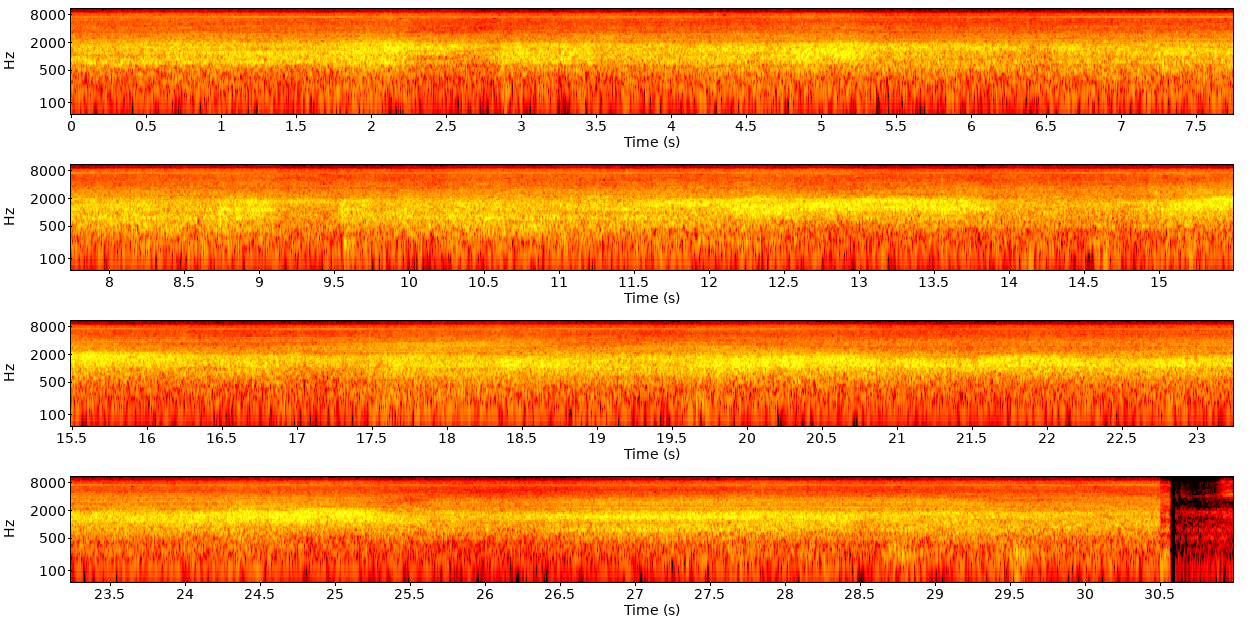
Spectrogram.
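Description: Shop vacuum running, its hose nozzle sucking up dirt and debris from a greasy belly pan. The rush of the suction swells and eases every few seconds as the nozzle moves, over a thin steady motor whine.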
